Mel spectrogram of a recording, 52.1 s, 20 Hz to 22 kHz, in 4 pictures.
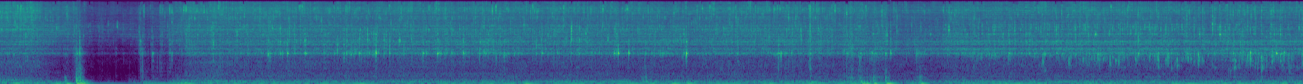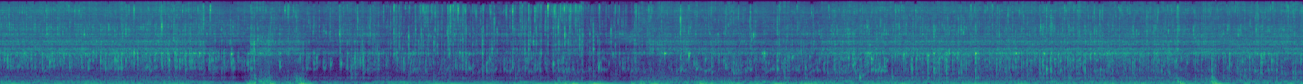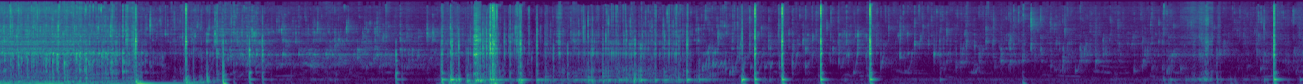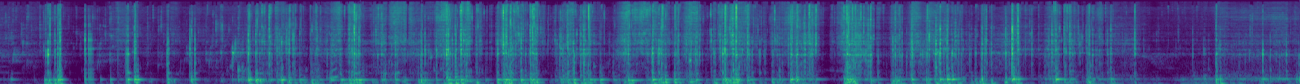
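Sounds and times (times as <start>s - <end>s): low steady hum: 0.0s - 28.5s
washing machine water sloshing: 0.0s - 52.0s
knocks and clunks: 26.7s - 28.8s, 30.0s - 34.9s, 38.8s - 52.0s.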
